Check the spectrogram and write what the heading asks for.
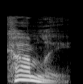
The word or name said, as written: calmly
